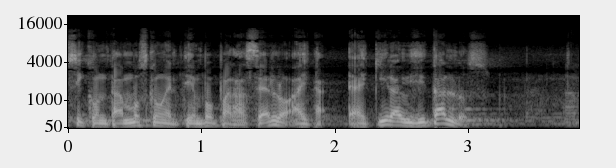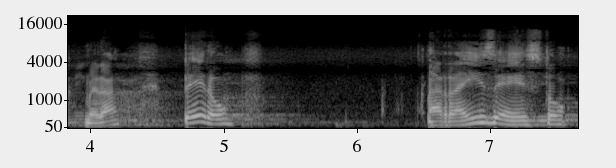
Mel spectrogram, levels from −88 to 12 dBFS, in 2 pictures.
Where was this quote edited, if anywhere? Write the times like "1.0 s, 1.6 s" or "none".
1.8 s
